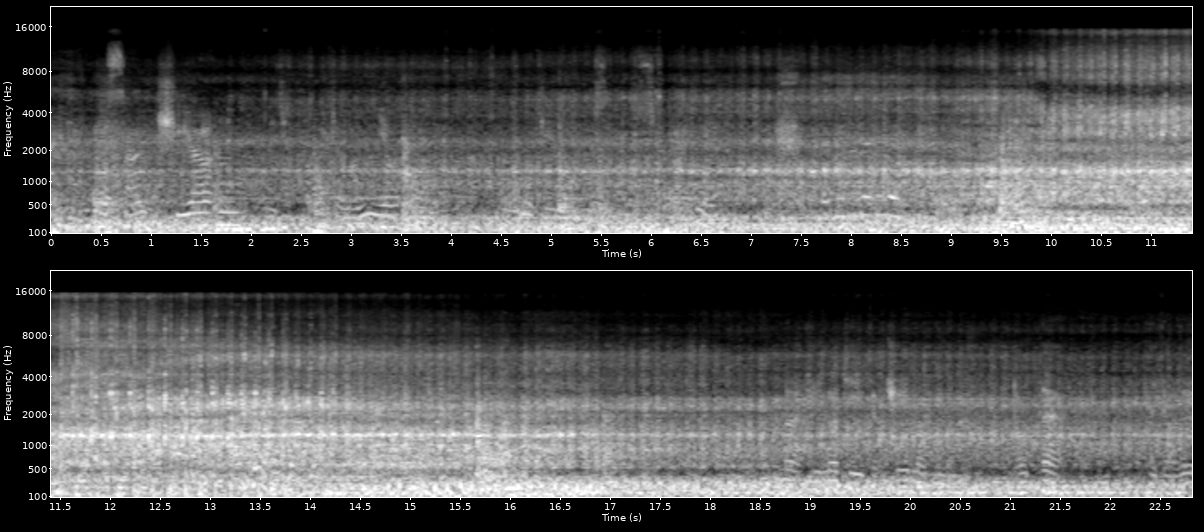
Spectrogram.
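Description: A small tractor engine chugs steadily and loudly nearby.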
